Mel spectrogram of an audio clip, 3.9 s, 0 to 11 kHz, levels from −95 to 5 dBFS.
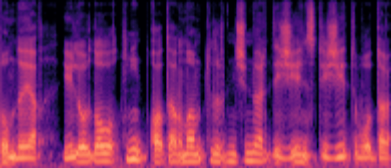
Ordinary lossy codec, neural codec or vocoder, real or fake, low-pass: none; autoencoder, 22.05 kHz, a latent of 192 numbers a frame, VITS, trained on many speakers; fake; none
